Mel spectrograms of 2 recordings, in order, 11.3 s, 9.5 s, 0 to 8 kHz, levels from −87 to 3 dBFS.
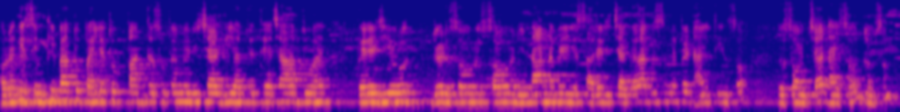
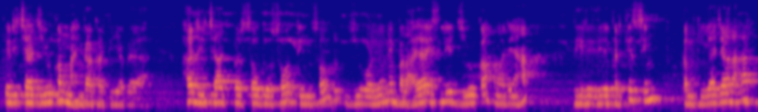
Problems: constant background noise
